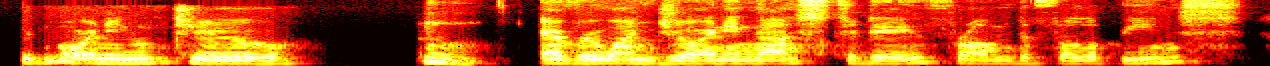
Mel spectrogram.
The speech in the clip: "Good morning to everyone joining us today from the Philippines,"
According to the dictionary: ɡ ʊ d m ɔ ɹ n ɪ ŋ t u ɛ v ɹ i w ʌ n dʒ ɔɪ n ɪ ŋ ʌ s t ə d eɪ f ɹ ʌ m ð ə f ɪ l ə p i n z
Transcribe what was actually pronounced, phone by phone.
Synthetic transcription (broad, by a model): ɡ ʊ d m ɔ ɹ n ɪ ŋ t u ɛ v ɹ i w ʌ n dʒ ɔɪ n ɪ ŋ ʌ s t ə d eɪ f ɹ ʌ m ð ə f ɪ l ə p i n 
